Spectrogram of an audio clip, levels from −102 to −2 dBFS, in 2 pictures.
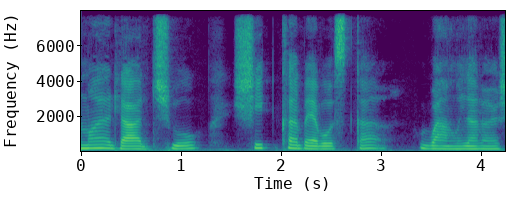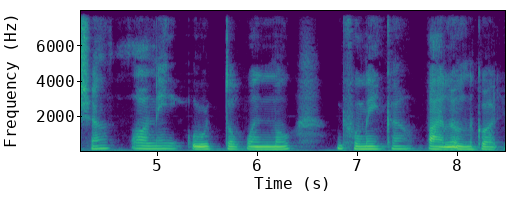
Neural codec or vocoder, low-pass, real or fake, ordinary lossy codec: codec, 16 kHz, 0.5 kbps, FunCodec, trained on LibriTTS, 25 frames a second; none; fake; none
